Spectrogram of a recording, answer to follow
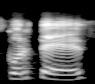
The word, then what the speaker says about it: Cortez: um it's one end so that's why I pronounce it and it's Cortes and um I am part of the Mainer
